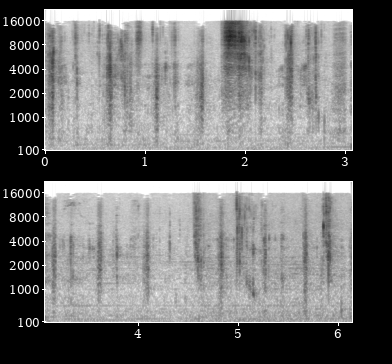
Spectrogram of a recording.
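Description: Close-miked chewing of a mouthful of raw sea grapes (latok), the little beads popping and crunching in many quick clicks, with one louder crunch about two seconds in.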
